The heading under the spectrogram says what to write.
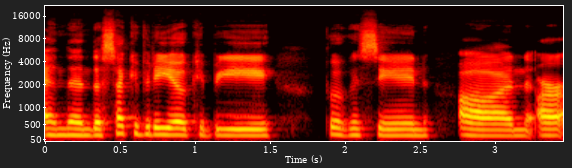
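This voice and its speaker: A woman with an ordinary speaking voice talks in an American accent at a medium pitch and a moderate pace. The sound is dry and close with no echo, on a very clean recording with a silent background. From Texas. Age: 20s. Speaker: lifestyle vlogger. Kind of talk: casual voiceover vlog narration.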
